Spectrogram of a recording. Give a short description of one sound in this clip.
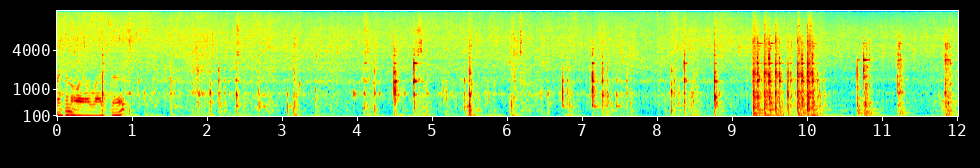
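A wooden spoon scrapes and knocks against a pan.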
